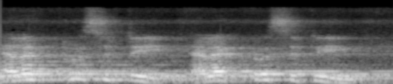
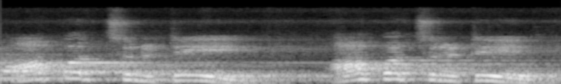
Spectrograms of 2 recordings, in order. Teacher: when words ended with the suffix ity suffix ity stress is on anti-penultimate syllable that is third syllable from the last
